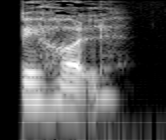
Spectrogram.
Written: beholder

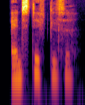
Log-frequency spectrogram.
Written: anstiftelse

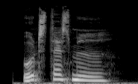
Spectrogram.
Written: onsdag

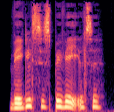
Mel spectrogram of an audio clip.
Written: vækkelsesbevægelse

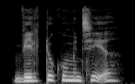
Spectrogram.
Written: Veldokumenteret

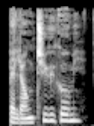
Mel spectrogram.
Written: BALLONTYGGEGUMMIET

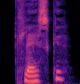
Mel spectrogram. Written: klask

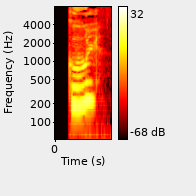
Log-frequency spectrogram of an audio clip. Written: GULERE

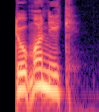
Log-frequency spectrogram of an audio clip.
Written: dummernik

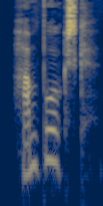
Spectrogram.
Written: hamburgsk

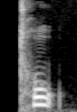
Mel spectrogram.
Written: tro

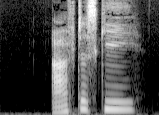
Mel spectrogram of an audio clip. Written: afterski

